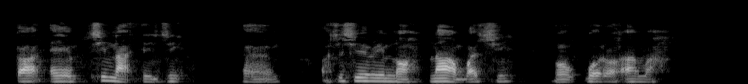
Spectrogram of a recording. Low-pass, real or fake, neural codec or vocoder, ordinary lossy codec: 7.2 kHz; fake; codec, 16 kHz, 8 kbps, FunCodec, trained on LibriTTS, 25 frames a second; MP3, 32 kbps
